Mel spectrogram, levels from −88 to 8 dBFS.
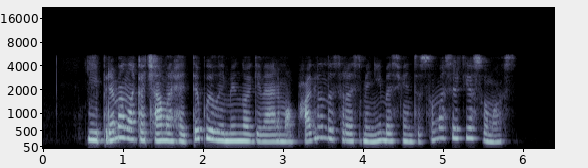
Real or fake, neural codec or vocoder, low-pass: real; none; 5.4 kHz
